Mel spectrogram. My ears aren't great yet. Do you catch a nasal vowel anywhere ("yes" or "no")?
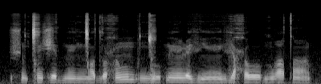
yes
